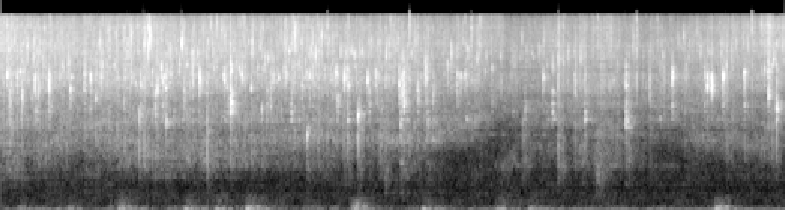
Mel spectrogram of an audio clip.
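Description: Chopped green chillies sizzling and crackling in hot oil in an iron kadai, held in a wire-mesh strainer. With the gas turned off they are finishing in the oil's stored heat, and the sizzle thins out over the second half. A few soft low knocks come through under it.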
